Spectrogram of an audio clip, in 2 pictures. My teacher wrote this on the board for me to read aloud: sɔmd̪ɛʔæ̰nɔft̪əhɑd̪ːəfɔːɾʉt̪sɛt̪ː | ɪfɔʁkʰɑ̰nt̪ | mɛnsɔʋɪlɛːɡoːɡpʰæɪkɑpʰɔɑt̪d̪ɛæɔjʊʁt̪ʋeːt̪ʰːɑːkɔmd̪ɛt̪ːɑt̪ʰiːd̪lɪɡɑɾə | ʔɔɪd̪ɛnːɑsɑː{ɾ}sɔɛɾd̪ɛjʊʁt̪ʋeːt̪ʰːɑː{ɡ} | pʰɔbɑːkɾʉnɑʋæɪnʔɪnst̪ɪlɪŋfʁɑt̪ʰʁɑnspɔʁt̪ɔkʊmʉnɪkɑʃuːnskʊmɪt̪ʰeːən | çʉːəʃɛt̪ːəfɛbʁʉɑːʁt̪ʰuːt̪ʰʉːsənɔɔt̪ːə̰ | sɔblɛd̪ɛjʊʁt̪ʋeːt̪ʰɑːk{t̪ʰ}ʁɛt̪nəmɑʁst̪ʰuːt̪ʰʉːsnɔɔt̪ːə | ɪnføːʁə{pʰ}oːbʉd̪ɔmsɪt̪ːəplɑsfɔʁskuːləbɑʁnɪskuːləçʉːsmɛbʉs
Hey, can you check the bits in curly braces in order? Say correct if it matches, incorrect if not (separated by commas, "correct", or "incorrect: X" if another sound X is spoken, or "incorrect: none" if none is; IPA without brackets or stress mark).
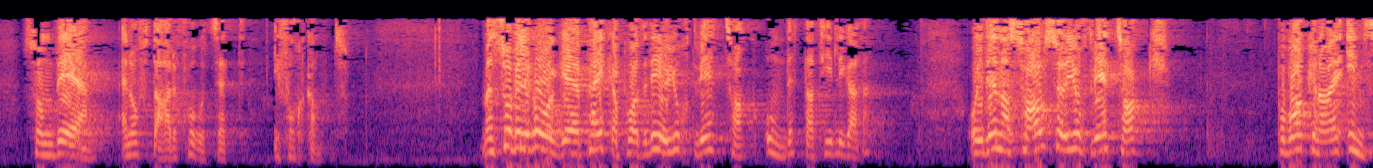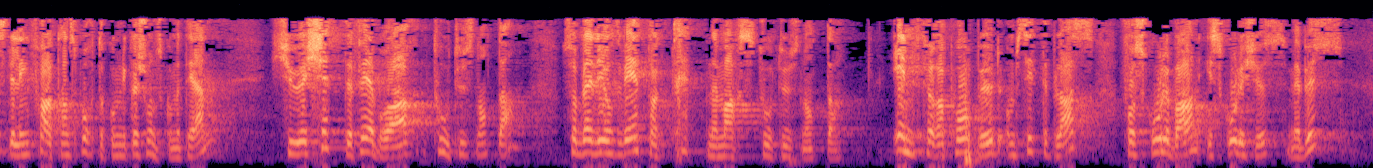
incorrect: l, incorrect: k, correct, correct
